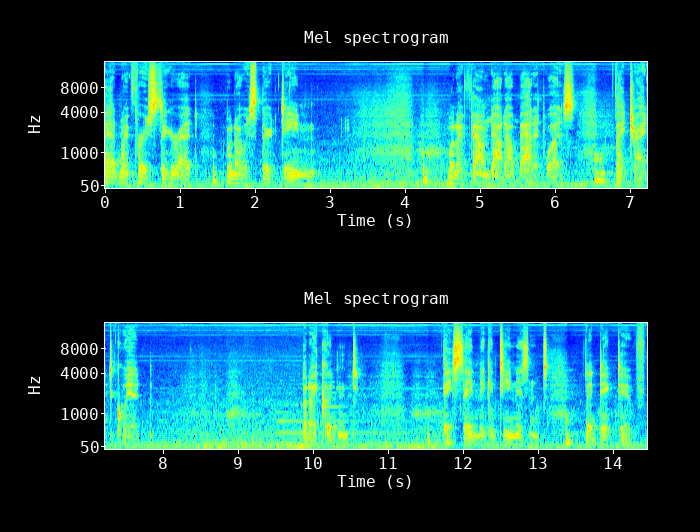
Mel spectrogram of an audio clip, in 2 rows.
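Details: Adult woman whose larynx was removed in 1992 for laryngeal cancer, with a neck stoma and tracheoesophageal puncture surgery, long-time smoker since age 13; esophageal (alaryngeal) speech after laryngectomy.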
